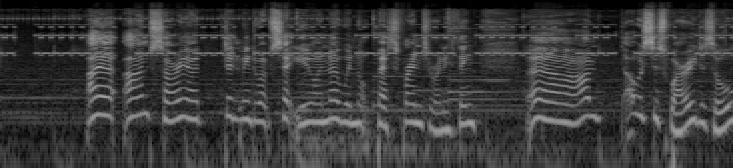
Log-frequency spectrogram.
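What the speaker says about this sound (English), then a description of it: "Sorry, Yumi. That's my phone." A phone rings during a Tokyo Dark scene: a faint, high electronic ringtone tone persists beneath a character's emotional spoken dialogue and the game's background audio.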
